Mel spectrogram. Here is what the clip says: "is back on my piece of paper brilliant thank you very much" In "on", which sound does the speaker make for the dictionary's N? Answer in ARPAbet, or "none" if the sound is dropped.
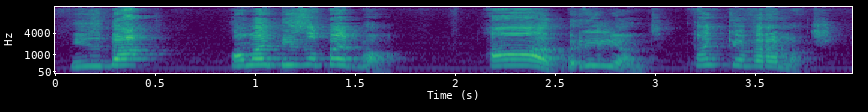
L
